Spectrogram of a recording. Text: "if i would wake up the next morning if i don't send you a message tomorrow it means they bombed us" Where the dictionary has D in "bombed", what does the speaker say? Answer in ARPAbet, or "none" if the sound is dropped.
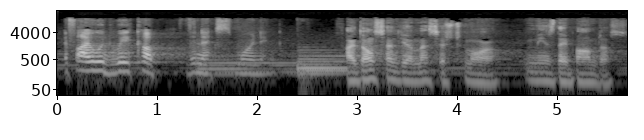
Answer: D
